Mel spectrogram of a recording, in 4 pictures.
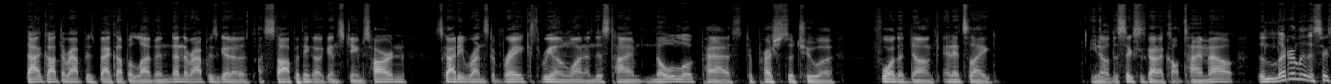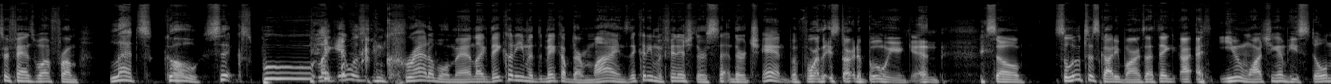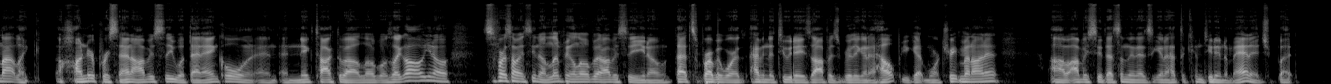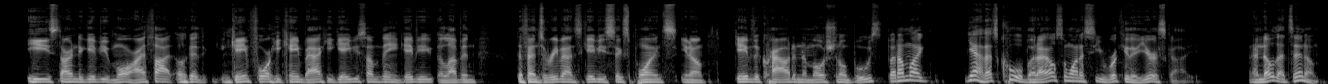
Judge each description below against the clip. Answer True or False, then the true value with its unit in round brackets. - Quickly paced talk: True (255 wpm)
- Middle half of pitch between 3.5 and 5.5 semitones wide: True (3.8 semitones)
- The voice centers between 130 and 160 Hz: False (115 Hz)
